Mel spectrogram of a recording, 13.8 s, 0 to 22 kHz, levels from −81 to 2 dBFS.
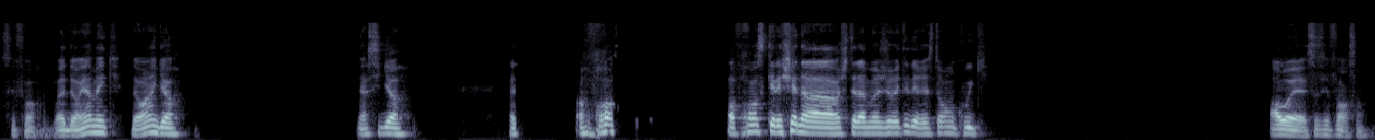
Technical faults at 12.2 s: none

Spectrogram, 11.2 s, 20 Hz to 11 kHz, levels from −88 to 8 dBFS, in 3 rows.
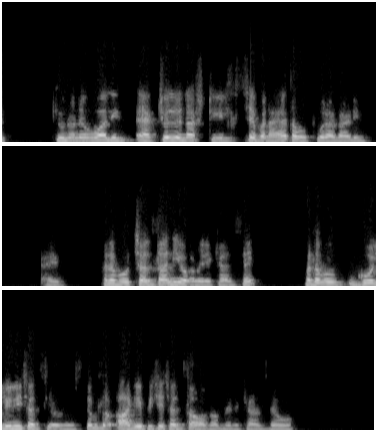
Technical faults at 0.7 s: none

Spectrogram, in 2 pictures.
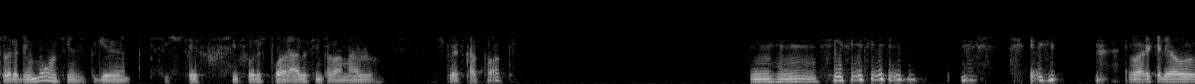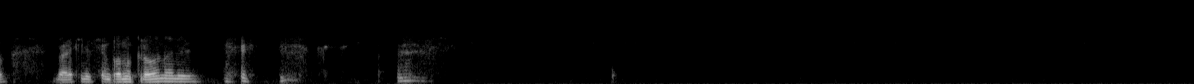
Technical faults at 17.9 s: tandem speech coding

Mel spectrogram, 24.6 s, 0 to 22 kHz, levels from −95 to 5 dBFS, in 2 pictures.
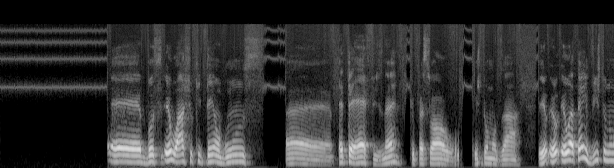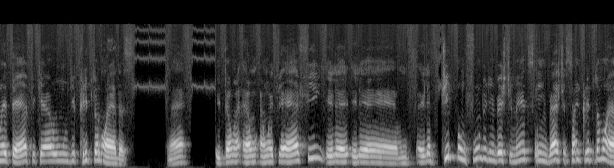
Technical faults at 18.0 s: converter idle tones

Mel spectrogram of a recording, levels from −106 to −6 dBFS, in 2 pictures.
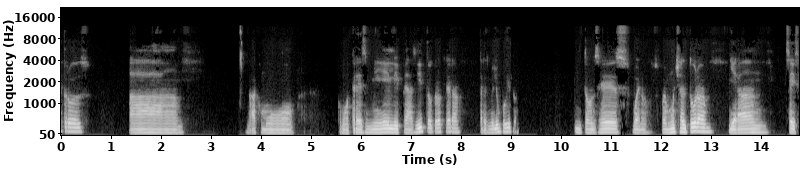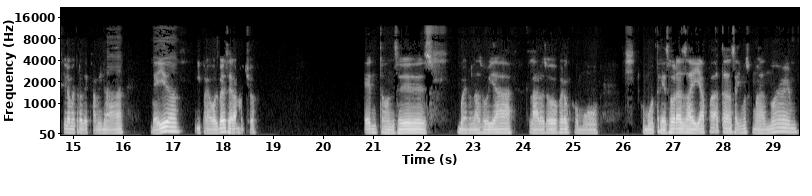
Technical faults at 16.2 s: crude rate conversion

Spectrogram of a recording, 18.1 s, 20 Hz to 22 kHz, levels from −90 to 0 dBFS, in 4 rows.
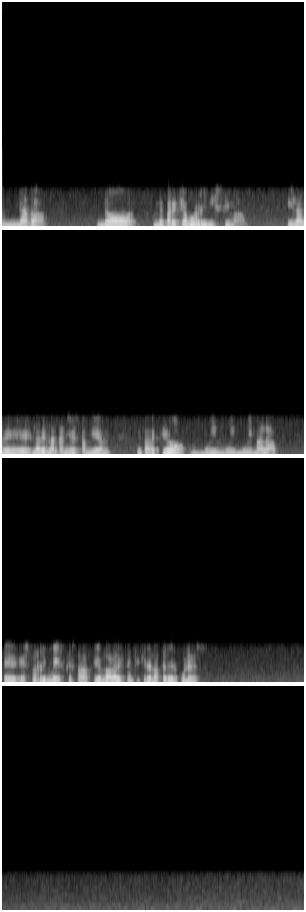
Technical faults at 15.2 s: iLBC codec

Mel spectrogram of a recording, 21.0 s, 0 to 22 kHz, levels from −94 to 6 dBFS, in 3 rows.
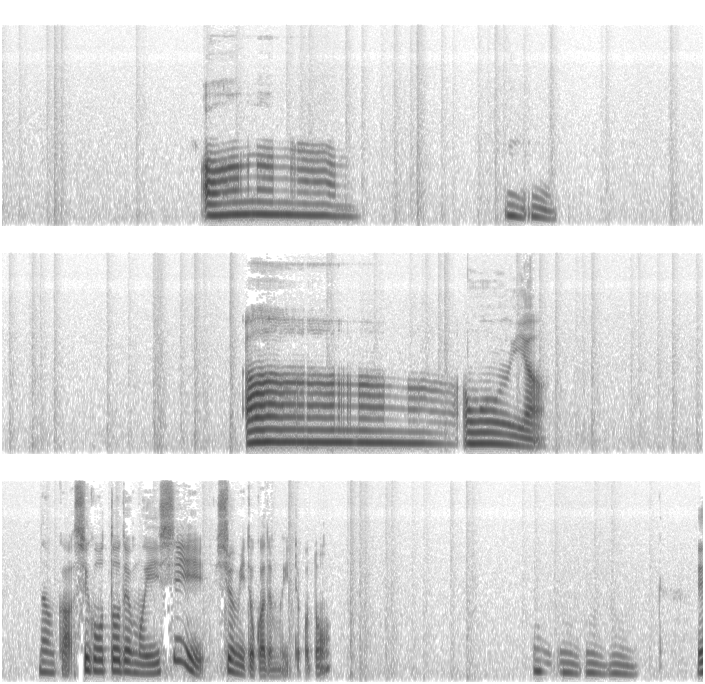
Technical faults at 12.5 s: none

